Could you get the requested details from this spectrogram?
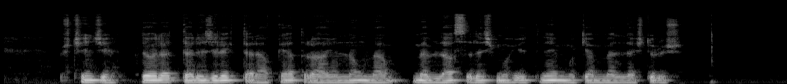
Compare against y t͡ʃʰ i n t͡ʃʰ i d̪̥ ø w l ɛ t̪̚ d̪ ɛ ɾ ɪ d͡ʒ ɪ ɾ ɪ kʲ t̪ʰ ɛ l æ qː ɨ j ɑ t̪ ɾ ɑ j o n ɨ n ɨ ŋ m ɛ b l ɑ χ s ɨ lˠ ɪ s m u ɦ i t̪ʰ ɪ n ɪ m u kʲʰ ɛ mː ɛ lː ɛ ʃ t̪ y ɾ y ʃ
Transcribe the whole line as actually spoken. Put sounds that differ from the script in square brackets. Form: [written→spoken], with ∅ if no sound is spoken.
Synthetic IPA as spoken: y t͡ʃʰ i n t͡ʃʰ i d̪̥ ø w l ɛ t̪̚ d̪ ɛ ɾ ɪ d͡ʒ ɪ [ɾ→l] ɪ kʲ t̪ʰ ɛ [l→ɾ] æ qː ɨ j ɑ t̪ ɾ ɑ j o n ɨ n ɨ ŋ m ɛ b l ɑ [χ→ʁ] s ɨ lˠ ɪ [s→ʃ] m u ɦ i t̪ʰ ɪ n ɪ m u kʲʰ ɛ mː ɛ lː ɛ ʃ t̪ y ɾ y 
